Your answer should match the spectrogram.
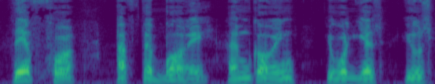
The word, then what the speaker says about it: voy: I am going, in Spanish, is boy. Oh, boy. Boy, oh, boy, oh, boy. Boy, boy. Spelled V-O-Y. Boy, yes, I'm going. Boy. Boy. Again, the V, pronounced with your lips, like a B.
